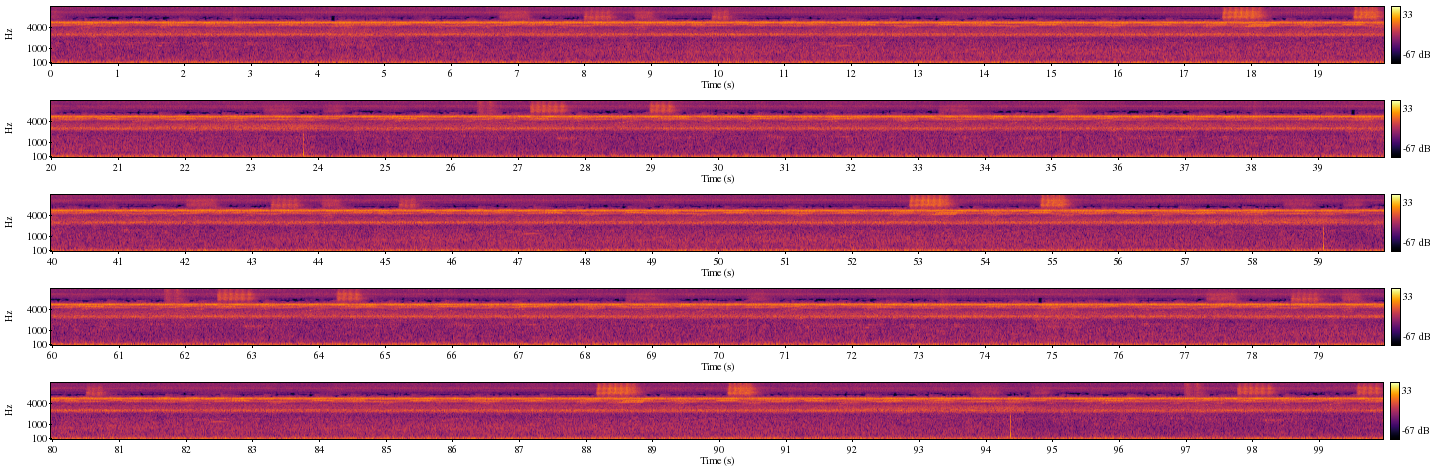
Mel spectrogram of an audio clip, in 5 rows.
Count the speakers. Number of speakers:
0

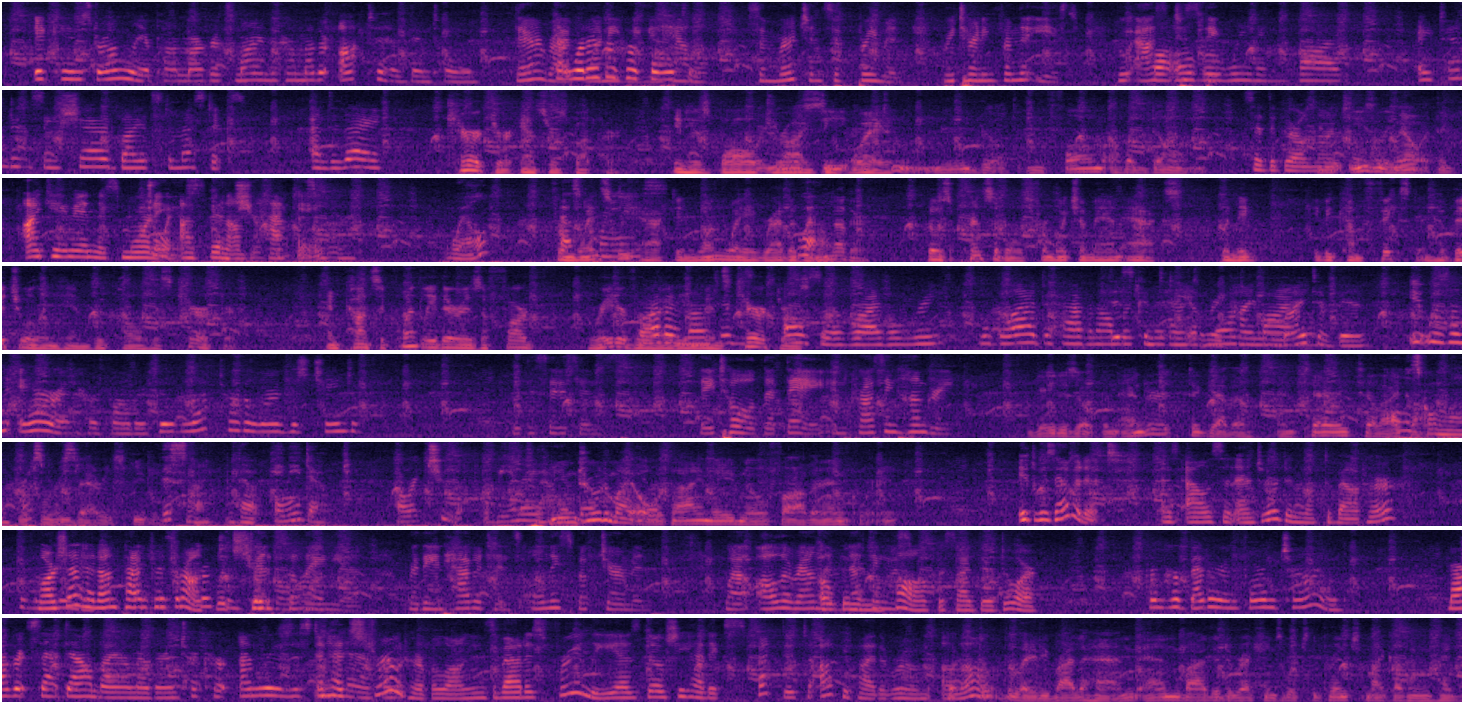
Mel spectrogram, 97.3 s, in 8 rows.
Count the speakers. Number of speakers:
7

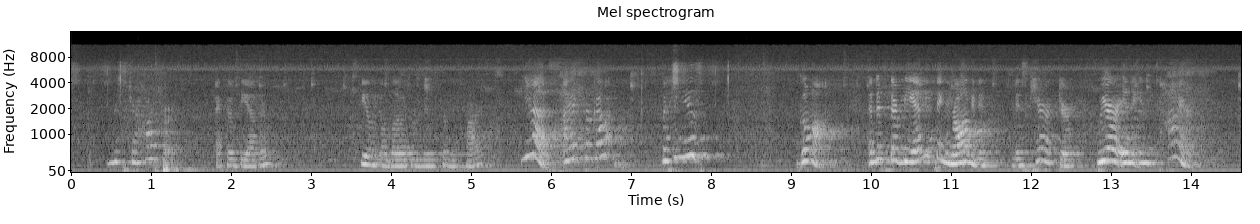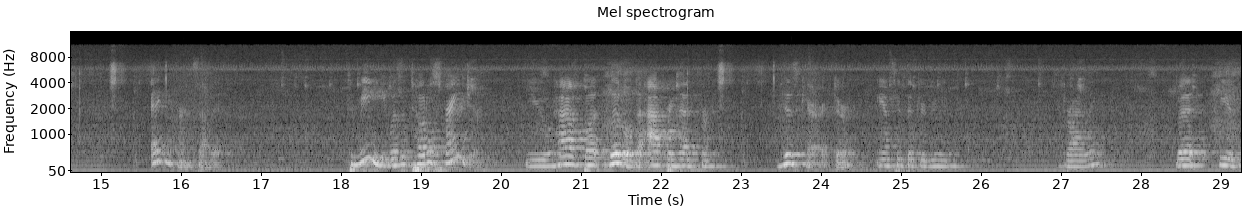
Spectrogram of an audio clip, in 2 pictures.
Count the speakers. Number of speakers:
1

